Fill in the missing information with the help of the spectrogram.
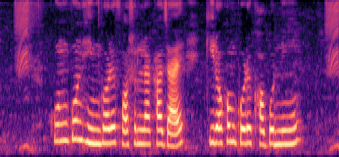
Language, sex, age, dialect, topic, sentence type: Bengali, female, 18-24, Rajbangshi, agriculture, question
